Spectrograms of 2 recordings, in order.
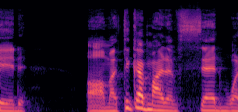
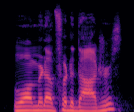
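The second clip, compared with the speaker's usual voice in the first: normal talking voice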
